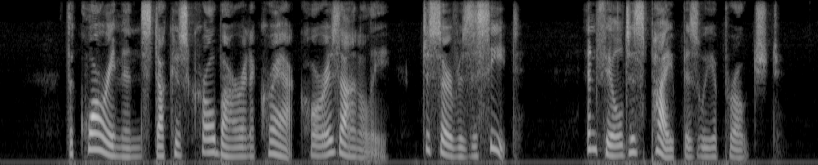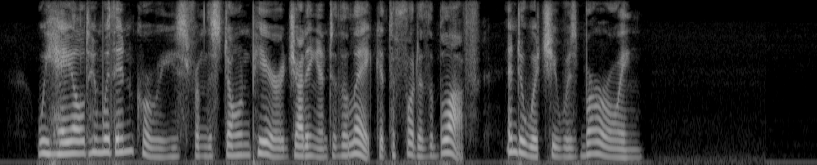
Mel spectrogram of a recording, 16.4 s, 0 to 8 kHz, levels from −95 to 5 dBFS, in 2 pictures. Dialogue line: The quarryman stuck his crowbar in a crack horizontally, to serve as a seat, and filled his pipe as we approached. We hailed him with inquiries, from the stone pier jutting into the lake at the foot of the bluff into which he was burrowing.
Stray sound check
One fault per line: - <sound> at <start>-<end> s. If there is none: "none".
none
